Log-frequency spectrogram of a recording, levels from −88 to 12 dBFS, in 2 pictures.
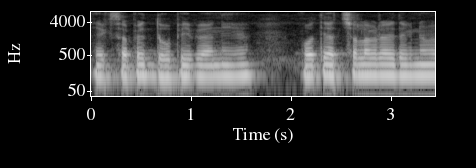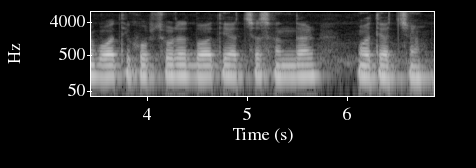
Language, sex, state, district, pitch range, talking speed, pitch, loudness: Hindi, male, Uttar Pradesh, Hamirpur, 130-135 Hz, 200 wpm, 130 Hz, -17 LUFS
